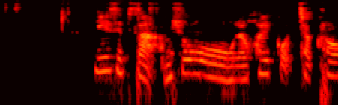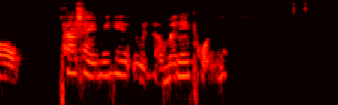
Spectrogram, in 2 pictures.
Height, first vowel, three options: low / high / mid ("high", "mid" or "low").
high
